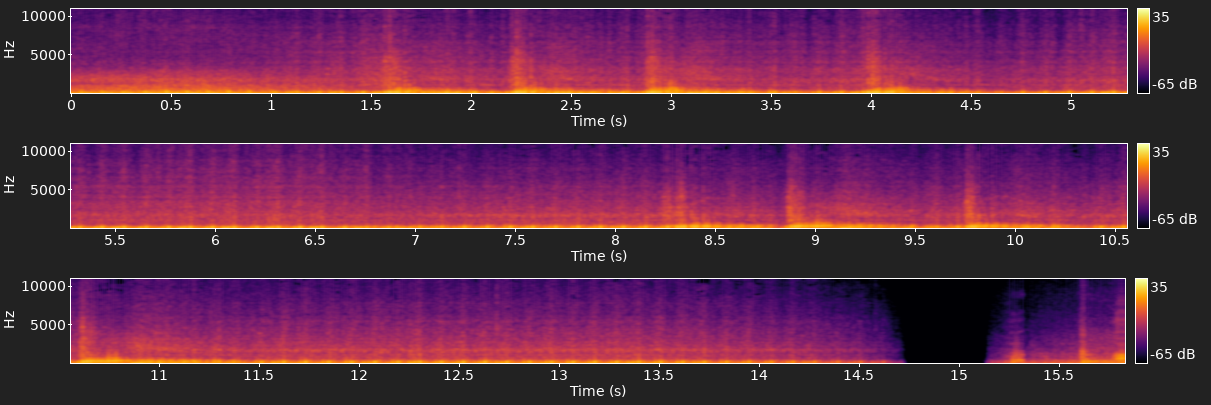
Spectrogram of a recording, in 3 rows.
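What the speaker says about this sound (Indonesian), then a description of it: "Merdu banget ya suara Honda." Close by, a Honda CBR 900 SC28 Fireblade motorcycle engine runs and is revved several times in short bursts over a rough idle, then cuts out briefly near the end.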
